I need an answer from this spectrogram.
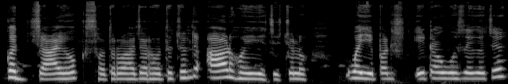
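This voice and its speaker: A woman doing excited gameplay commentary, dropping Hindi phrases in as she counts and clicks. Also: high voice, a little fast, no echo. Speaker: gaming channel host.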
